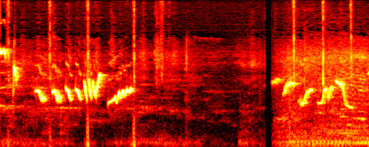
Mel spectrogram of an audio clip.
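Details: Aceh-type white-rumped shama song used as a lure to provoke other birds: rapid whistled notes sweeping upward, a brief quiet gap, then a second run of looping whistles over low background rumble.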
